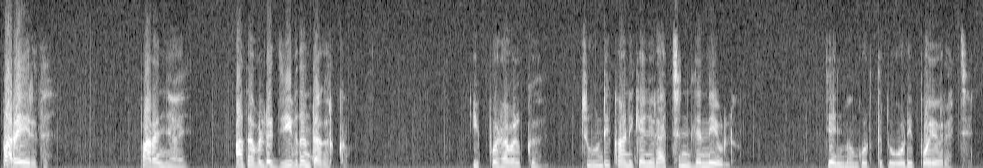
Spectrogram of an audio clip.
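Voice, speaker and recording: A woman's voice: a little high, steady tone, normal speed, pauses often, lightly acted. A middle-aged actress playing a strict, anxious, wounded mother in a Malayalam film drama, speaking in a firm, emotionally weighted way. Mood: anguished. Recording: dull old film soundtrack with music.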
